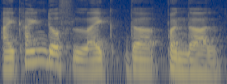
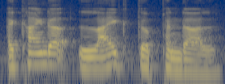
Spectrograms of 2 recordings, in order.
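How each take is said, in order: First: Kind of is said as two separate words. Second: Kind of is reduced to one blended word. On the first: "what I'm trying to say is" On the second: "Kinda, which you can use in place of kind of"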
